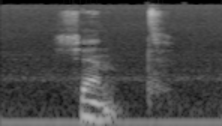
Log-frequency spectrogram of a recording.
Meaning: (adjective) indefinite neuter singular of känd; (verb) supine of känna
- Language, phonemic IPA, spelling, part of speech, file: Swedish, /ˈɕɛnt/, känt, adjective / verb, Sv-känt.ogg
